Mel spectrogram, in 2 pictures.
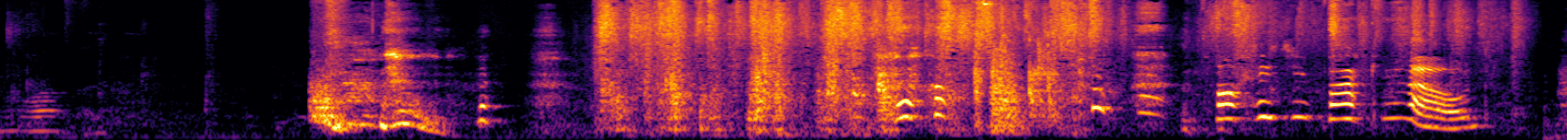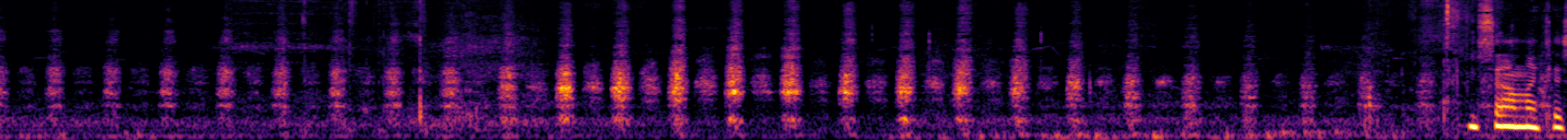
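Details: Excited Siberian Husky Keyush indoors, expecting his best friend to come over: loud bursts of wavering vocal 'talking' mixed with human speech and laughter, followed by steady rapid panting for several seconds.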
